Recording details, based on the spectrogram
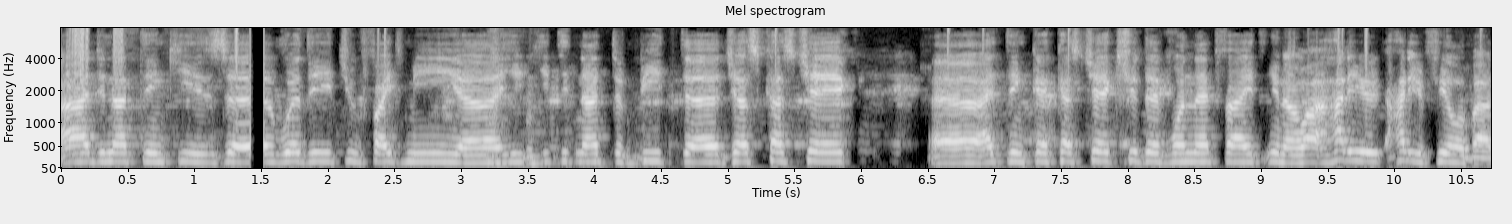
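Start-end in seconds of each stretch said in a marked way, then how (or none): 0.0-9.0 halting put-on French Canadian accent. Asking about a fighter's remarks, doing a G S P impression. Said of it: "that's my G S P impression".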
